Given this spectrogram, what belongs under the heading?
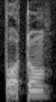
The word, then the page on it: potuñ: apatani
